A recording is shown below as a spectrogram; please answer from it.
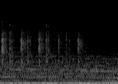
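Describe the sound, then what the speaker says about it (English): Rapid keystrokes on a computer keyboard while entering words during play of the puzzle game Blue Prince, about five quick clicks at close range over a steady low hum, with no talking. "What am I typing?"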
